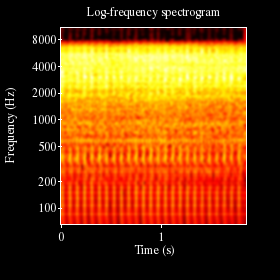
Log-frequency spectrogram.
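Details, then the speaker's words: Murray's Power Built 12.5 engine just after its first cold start in four months, choke pulled out slightly in cold weather: a quick, steady single-cylinder putter with even pulses and no misses; a normal cold idle. "I got the choke pulled out just a tiny bit to keep it running. It's pretty cold out, so it's understandable."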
